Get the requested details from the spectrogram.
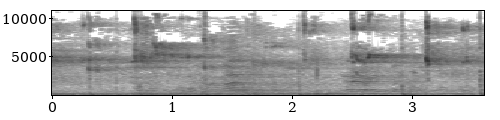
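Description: A basketball bounces on a wooden gym floor.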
